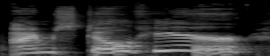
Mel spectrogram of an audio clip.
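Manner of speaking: very high, slow, squeaky little voice; tiny iota clinging on. Acted. Forgotten iota insisting it exists, tiny high voice. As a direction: squeak it out as a tiny hanging letter. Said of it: "iota hanging on for dear life".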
